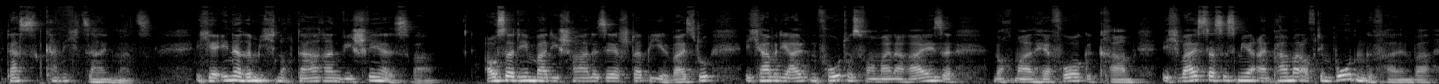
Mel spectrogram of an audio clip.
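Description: A man's voice: a little high, animated, moderate pace, pitched above the performer's own voice, lightly acted. Man doing a kindly, dreamy older shopkeeper woman. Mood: gentle. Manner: gentle, musing.

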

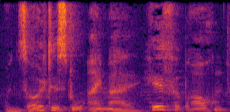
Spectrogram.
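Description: A kind older shopkeeper woman from a storybook, gentle and musing, who speaks of magic with quiet wonder, as a male narrator puts her on. Her voice is lifted and soft-edged. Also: mid-range voice, animated, unhurried, natural voice.

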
